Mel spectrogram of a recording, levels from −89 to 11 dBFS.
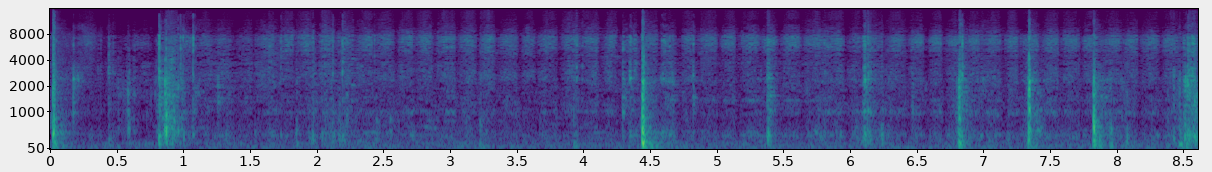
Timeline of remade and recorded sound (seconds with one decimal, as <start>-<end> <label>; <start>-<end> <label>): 0.0-8.6 recorded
